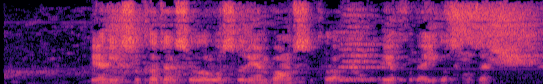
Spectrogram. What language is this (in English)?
Chinese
